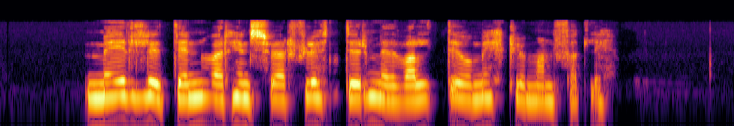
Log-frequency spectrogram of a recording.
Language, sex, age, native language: Icelandic, female, 30-39, Icelandic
